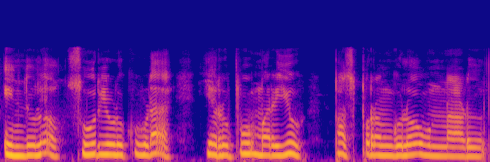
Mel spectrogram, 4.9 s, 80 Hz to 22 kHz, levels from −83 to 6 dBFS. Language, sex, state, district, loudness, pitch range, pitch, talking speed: Telugu, male, Telangana, Hyderabad, -14 LUFS, 200-225 Hz, 210 Hz, 100 wpm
